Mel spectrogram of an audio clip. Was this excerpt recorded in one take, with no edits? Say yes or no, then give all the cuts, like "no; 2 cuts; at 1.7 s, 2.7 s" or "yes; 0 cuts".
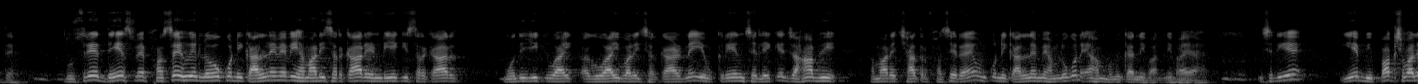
yes; 0 cuts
